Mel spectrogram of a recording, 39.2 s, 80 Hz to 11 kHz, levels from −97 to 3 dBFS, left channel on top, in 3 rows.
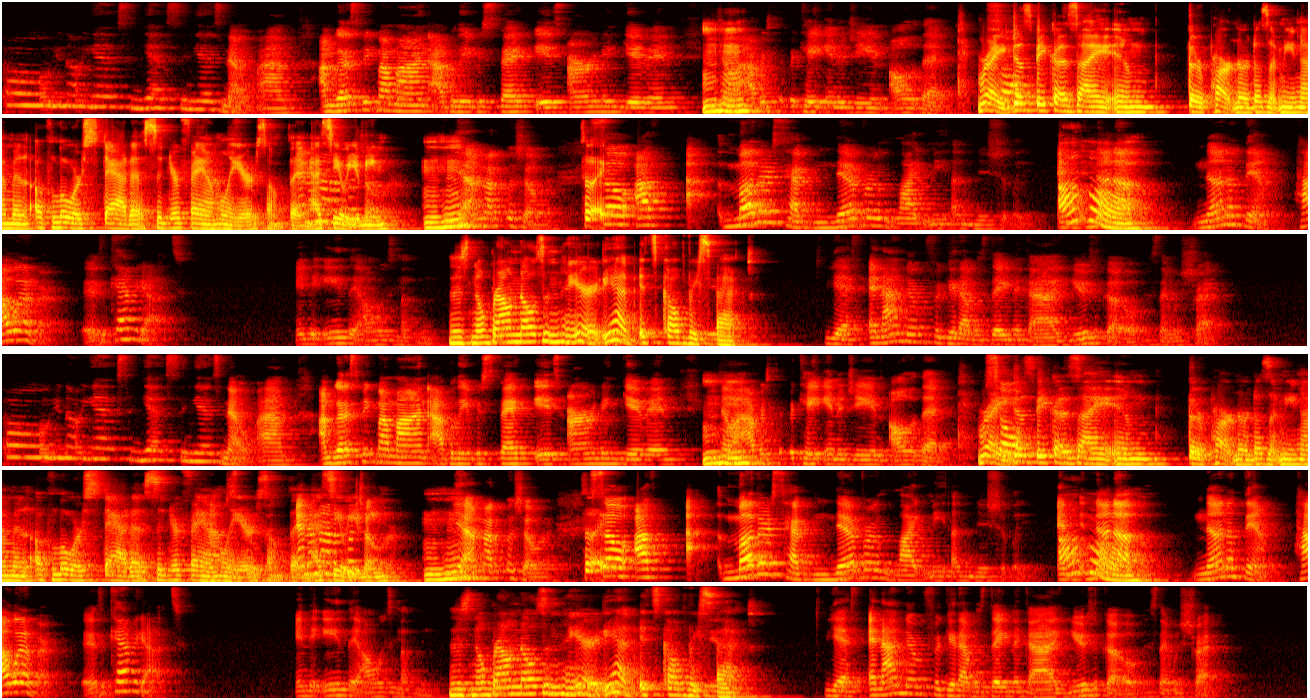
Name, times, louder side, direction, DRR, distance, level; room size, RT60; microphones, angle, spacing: voice 1, 0.0-2.9 3.2-6.7 7.1-7.7 8.0-9.4 9.9-10.2 15.1-17.0 17.5-19.6 20.2-23.3 23.6-24.6 25.0-25.7 26.0-26.6 26.9-27.7 29.1-30.4 33.2-33.4 34.3-38.2, right 3 dB, 90° right, 5 dB, 1.2 m, -32 dB
voice 2, 7.0-7.5 9.6-11.6 11.9-16.9 17.3-17.7 18.9-19.1 23.6-24.4 30.6-33.4, left 4 dB, 75° left, 10 dB, 0.7 m, -24 dB
9.5 x 4.4 x 4.0 m, 0.66 s
head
